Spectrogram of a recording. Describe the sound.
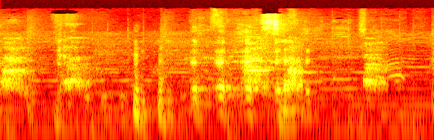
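A dog barks in a quick series of sharp, excited yaps at people knocking at the door on Halloween, while a person talks over the noise.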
